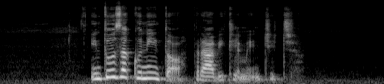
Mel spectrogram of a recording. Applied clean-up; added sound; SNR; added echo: none; none; none; none.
